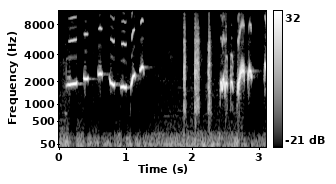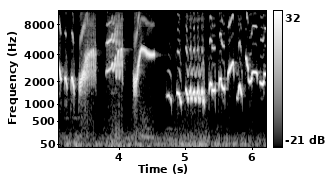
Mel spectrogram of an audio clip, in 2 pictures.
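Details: Captive-training song of a white-rumped shama, meant to boost fighting spirit and responsiveness: bright whistled notes in quick series, sweeping upslurs and downslurs, harsh rasping bursts, and rapid chattering trills, loud and continuous.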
